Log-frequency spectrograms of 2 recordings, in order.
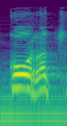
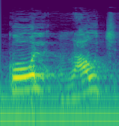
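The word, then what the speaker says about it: Kohlrausch: है सुनो बच्चों, देखिए अगर H और L साइलेंट कर दिया तो कोरच लॉ, और अगर सिर्फ H को साइलेंट किया तो कोल राउच लॉ।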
